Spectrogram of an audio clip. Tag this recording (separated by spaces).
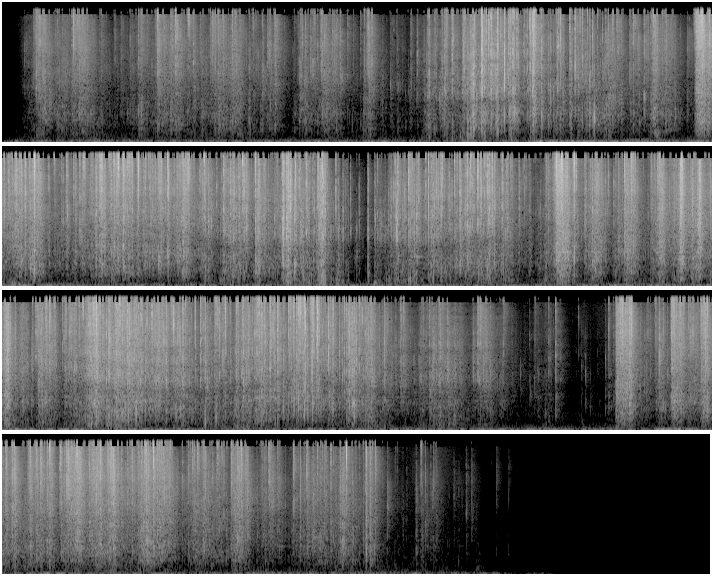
Head-related Fx Domestic-sounds Binaural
